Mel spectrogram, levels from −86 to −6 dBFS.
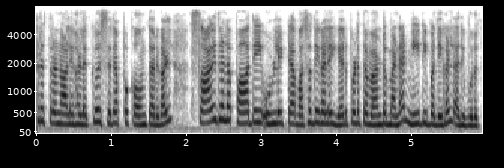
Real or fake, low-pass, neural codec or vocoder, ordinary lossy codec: real; 7.2 kHz; none; Opus, 32 kbps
